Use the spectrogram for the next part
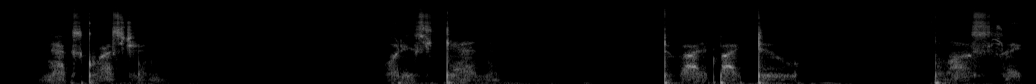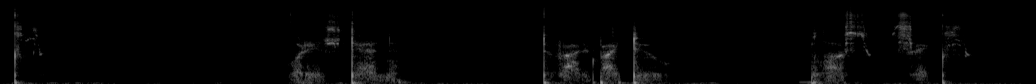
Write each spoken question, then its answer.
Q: What is 10 divided by 2 plus 6?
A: The answer is 11.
